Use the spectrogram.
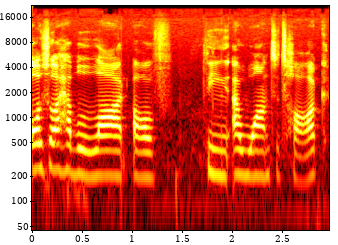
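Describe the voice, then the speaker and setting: Someone with a non-native accent speaks at a moderate pace in a flat monotone. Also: woman. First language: not English. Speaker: music producer and vlogger. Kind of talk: vlog talking to camera. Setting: filming alone to camera. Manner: halting, with false starts.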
